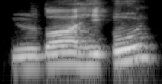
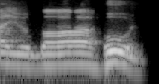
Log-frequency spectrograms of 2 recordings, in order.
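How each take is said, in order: First: يضاهئون with a glottal stop; hamza sounded in يضاهئون. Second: يضاهون without a glottal stop; hamza dropped in يضاهون. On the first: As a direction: articulate the hamza after the hi in يضاهئون. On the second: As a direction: run ha straight into long u in يضاهون. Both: Shown as a demonstration. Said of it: "حذف الهمزة".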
